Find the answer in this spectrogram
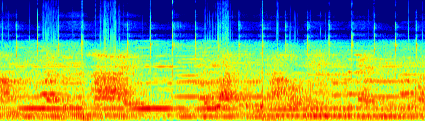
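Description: A rock band playing live: drum kit hits over sustained guitar chords.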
